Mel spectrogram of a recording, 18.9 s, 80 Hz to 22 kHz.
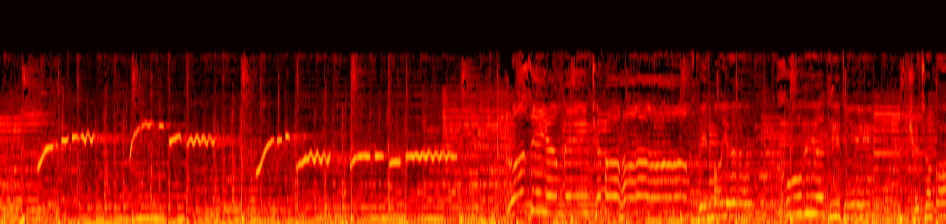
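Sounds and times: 
steady instrumental music backing: 0.0 - 18.9
person whistling a lively melody: 0.6 - 9.2.

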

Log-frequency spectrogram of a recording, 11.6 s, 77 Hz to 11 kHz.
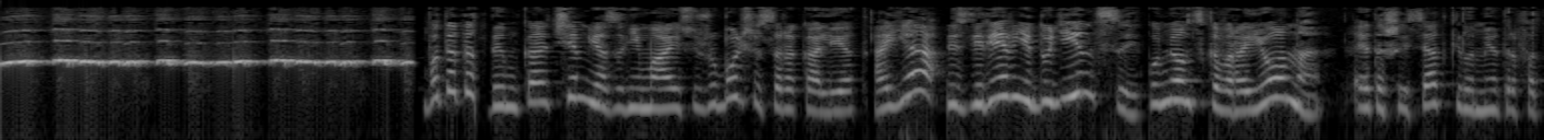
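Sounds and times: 
shrill whistle blowing: 0.0 - 3.2
speech: 3.2 - 11.5.

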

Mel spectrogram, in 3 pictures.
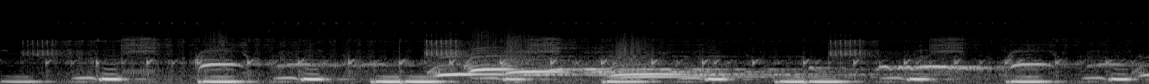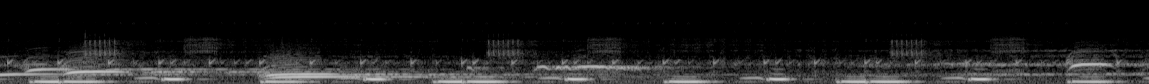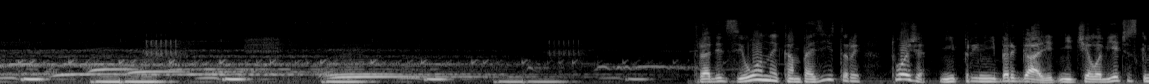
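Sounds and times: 
mosquitoes buzzing with a thin steady whine: 0.2 - 29.9
fox howling in wavering falling cries: 2.0 - 19.6, 20.8 - 29.9
speech: 30.1 - 34.4.

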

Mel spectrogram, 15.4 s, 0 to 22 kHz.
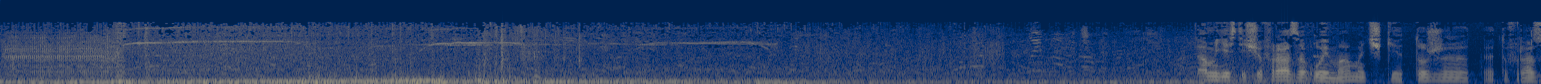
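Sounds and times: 
dense market crowd murmur: 0.0 - 13.3
thin sustained high whistles: 1.1 - 8.0
speech: 12.0 - 15.4.

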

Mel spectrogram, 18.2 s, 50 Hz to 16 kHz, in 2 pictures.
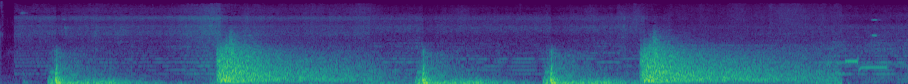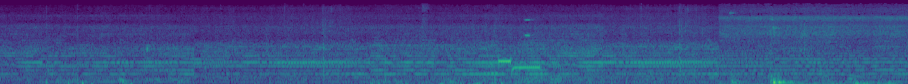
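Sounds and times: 
heavy artillery blasts: 0.5 - 8.8.

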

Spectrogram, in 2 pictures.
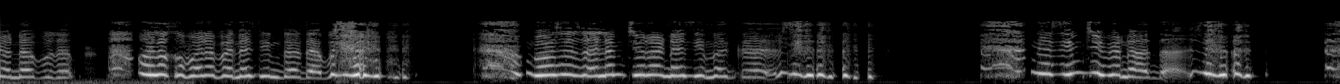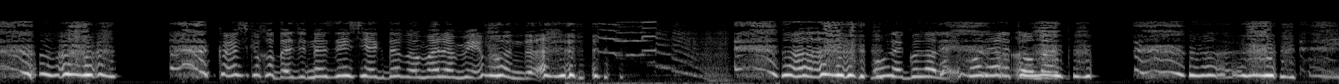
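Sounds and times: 
woman crying and wailing: 0.0 - 4.1, 5.0 - 8.8, 9.8 - 12.6, 13.3 - 16.4, 17.8 - 26.7
speech: 0.2 - 4.2, 4.8 - 8.8, 9.8 - 19.7, 21.0 - 26.7
woman's gasping breaths: 0.7 - 1.4, 20.5 - 21.2, 24.8 - 26.7.

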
